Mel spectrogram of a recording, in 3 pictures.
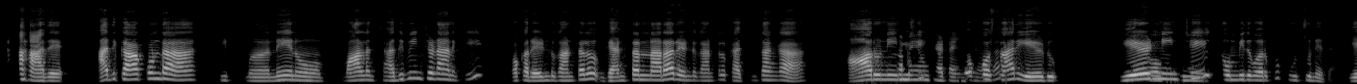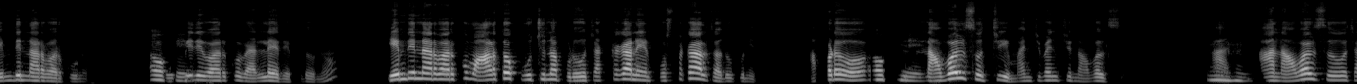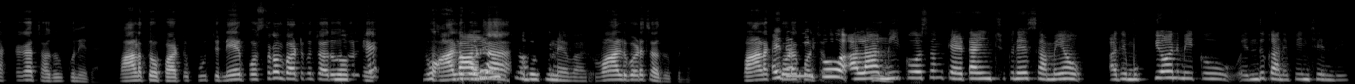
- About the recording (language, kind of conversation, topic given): Telugu, podcast, పెళ్లయిన తర్వాత మీ స్వేచ్ఛను ఎలా కాపాడుకుంటారు?
- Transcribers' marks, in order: chuckle; in English: "నోవెల్స్"; in English: "నోవెల్స్"; in English: "నోవెల్స్"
